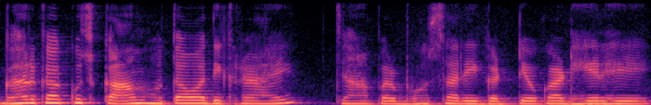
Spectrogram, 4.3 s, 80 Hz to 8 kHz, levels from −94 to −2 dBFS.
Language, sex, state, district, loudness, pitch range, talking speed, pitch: Hindi, female, Bihar, Saharsa, -25 LUFS, 210-235 Hz, 235 wpm, 220 Hz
